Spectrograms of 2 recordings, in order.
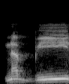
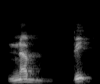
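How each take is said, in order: First: नब्बी with the vowel stretched long; the wrong, lengthened नब्बी; wrong drawn-out nabbi. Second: नब्बी with a quick doubled b, no long vowel; नब्बी said crisply with a stressed bb; short nabbi. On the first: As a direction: draw out नब्बी as the mistake. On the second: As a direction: clip नब्बी short and sharp. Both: Shown as a demonstration. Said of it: "नब्बी नहीं होगा, आवाज लंबी नहीं होगी".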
